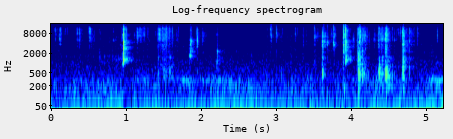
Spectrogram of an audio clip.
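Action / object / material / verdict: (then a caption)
scrape / painted soap bar / soap / none. A hand-sized, dry, solid red soap bar with a black dot-painted coating is held in one hand and shaved with a metal utility-knife blade, so curls fall off. The result is a quiet series of crisp, bright scraping and crunching cuts with short, dry rasps and almost no low end.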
